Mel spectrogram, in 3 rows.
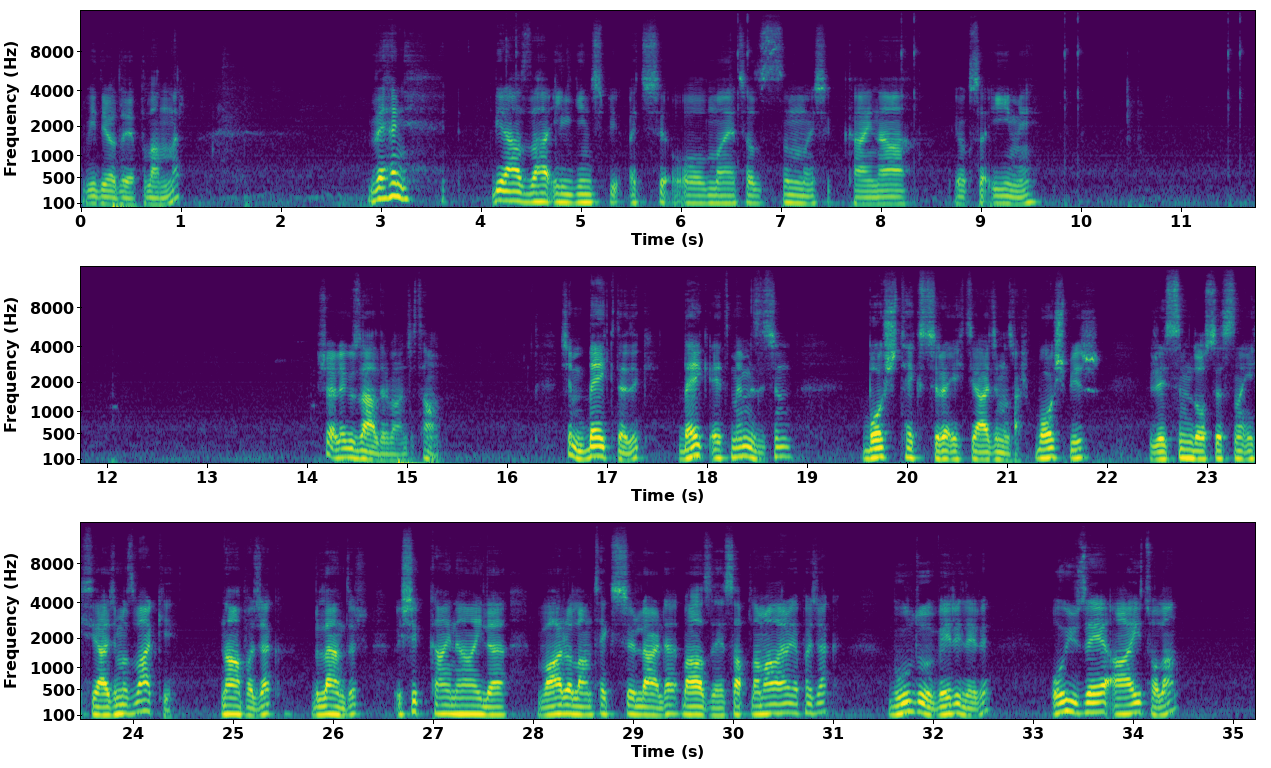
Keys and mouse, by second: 4.7 r, 7.0 s, 9.0 g, 10.5 r.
